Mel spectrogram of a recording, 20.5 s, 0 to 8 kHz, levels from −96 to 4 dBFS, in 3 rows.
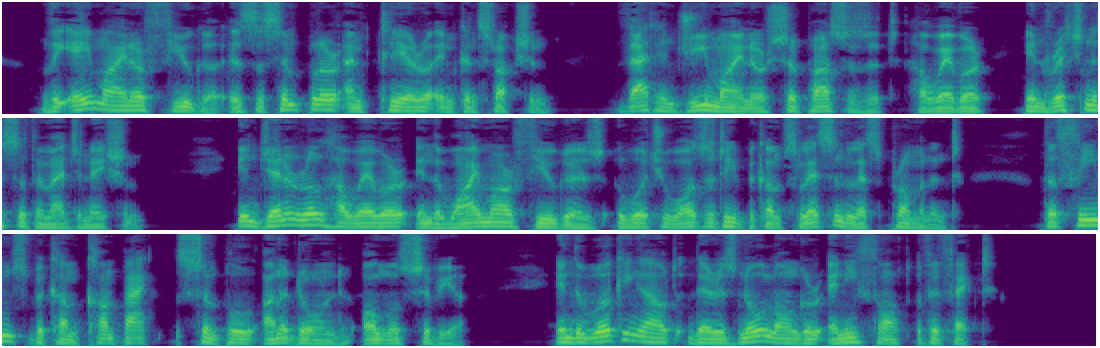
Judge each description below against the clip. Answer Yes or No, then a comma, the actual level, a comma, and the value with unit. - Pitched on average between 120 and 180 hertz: No, low, 105 Hz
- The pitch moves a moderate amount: Yes, average, 4.3 semitones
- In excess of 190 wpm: No, average, 165 wpm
